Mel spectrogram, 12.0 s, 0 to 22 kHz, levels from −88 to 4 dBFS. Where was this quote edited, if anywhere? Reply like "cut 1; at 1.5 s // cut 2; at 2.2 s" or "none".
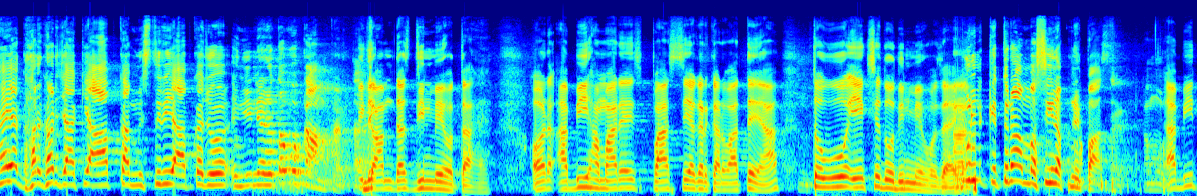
cut 1; at 3.7 s // cut 2; at 9.6 s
